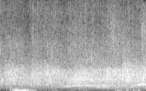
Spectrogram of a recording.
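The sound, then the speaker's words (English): A crowd claps steadily to give God praise during a sermon, a dense wash of many hands applauding together, with a faint voice rising briefly underneath near the start. “Clap your hands and give God the praise one more time.”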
